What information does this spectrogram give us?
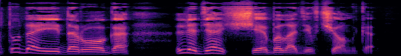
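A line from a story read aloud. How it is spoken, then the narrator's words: Tired, weary. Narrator (Russian): Утомленная треволнениями дня, она сказала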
